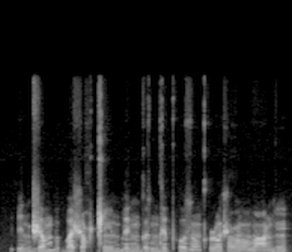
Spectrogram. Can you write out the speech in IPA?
ʔ i n d͡ʒ ɐ m b ɵ b a ʃ ɵ ħ ǁ ĩ m b e ŋ ɡ ɵ z n d e pʰ o z õ kʰ ɹ õ ʃ ʕ ũ ðˤ ã ŋ ɡ ĩ

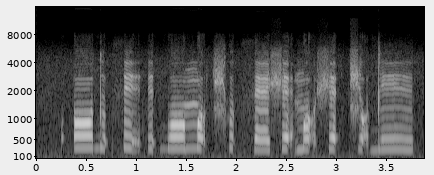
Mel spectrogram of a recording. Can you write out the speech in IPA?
ʔ ɔ˦ d ʊ˦ ʔ θ ḛ˦˨ ɪ̯ ʔ ɪ˦ ʔ b ɔ˦ m ɔ̰˦˨ t͡ɕʰ ʊ˦ ʔ θ ɛ˨ ʃ ɛ̰˦˨ m ɔ̰˦˨ ʃ ɛ˦ ʔ t͡ɕ ɔ̰˦˨ d e˦ ɪ̯

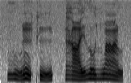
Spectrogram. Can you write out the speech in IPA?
ɣ u˧˩˧ ɾ ũ˥˩ kʰ ĩ˧˩˧ | ɣ ɑ˧˩˧ ɪ̯ ð o˦ ʎ w ɑ̃˥˩ ʊ̯

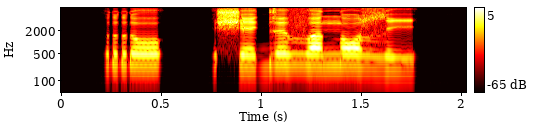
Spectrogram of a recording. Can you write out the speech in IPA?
r o˦ | ʃ e˨ ɡ ɘ˦ v ɐ˦ n ɔ˦˨ ɮ i˨

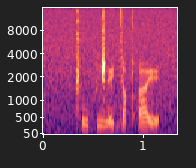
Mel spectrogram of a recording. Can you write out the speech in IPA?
ǁ u p ŋ͡ǁ e dʲ ʌ qʼ e

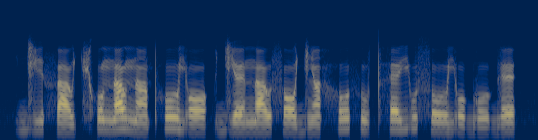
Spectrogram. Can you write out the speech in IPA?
d͡ʑ i˨ θ a˨ ʊ̯ t͡ɕʰ o˦˨ n a˦˨ ʊ̯ n ã˨ pʰ o˦˨ ʊ̯ j ɔ˨ | d͡ʑ ɛ˨ n a˨ ʊ̯ s ɔ˨ d͡ʑ ã˨ h o˦ θ u˨ tʰ ɛ˦ j u˦˨ sʰ o˨ ʊ̯ j o˨ ɡ o˨ ʊ̯ ɡ ɛ˦˨

